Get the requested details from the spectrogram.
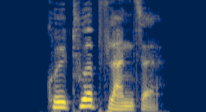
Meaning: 1. crop 2. cultivar 3. cultigen
- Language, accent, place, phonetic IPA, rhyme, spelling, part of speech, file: German, Germany, Berlin, [kʊlˈtuːɐ̯ˌp͡flant͡sə], -uːɐ̯p͡flant͡sə, Kulturpflanze, noun, De-Kulturpflanze.ogg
